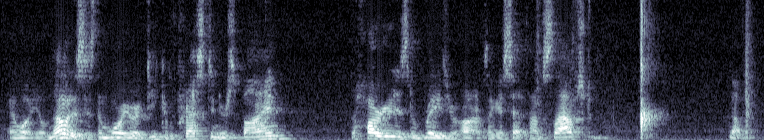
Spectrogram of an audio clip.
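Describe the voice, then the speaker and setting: A man's voice: on the low side, a bit bright. A man teaching a spinal stability class, explaining and demonstrating the exercises while a little out of breath. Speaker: instructor. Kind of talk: fitness class instruction. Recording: echoey room, mic far off, faint noise.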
